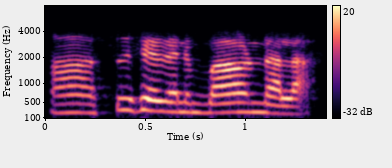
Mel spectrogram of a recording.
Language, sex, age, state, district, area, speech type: Telugu, female, 60+, Andhra Pradesh, Nellore, rural, conversation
